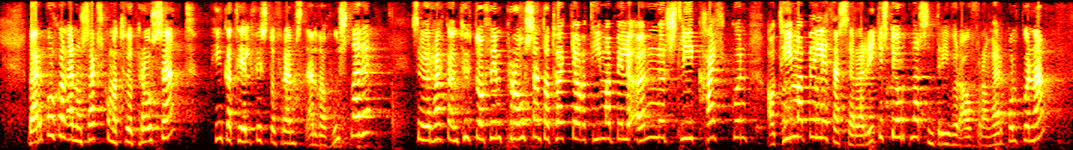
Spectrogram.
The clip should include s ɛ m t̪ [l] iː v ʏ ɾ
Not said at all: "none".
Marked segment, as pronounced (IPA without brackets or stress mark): ɾ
